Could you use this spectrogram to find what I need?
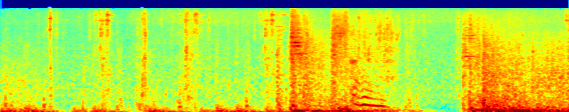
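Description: A huge beast stomps and thuds heavily on the ground.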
